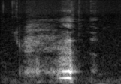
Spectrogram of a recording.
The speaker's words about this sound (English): I had to burp, but now I don't.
